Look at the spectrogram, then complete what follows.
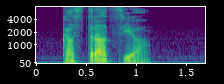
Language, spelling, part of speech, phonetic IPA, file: Polish, kastracja, noun, [kaˈstrat͡sʲja], Pl-kastracja.ogg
